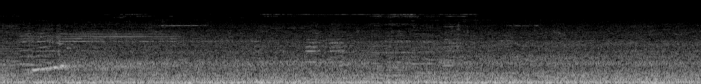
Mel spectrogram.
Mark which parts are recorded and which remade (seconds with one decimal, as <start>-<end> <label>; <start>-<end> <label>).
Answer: 0.0-0.6 remade; 0.6-3.7 recorded; 3.7-4.4 remade; 4.4-7.0 recorded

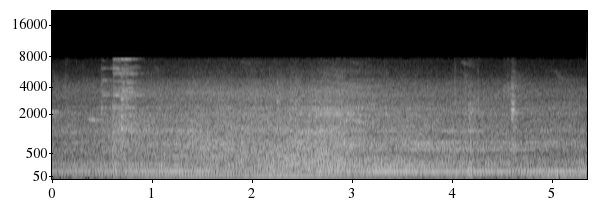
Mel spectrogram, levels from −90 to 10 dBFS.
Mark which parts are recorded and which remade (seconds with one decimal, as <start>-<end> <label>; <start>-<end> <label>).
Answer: 0.0-5.4 recorded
